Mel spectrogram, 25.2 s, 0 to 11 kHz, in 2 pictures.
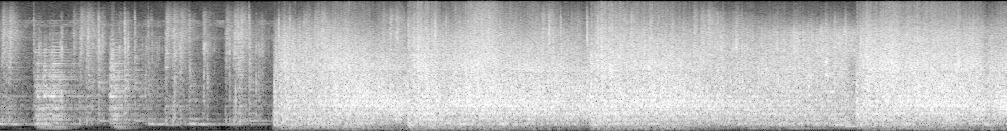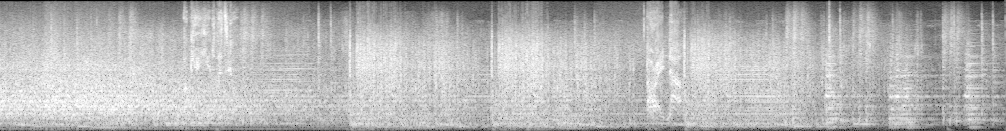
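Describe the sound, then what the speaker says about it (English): Howitzer artillery fire in a 1978 Vietnam War film, a loud, sustained barrage of heavy booms and rumbling blasts under shouted dialogue, continuing for most of the scene. "Let's get moving before old Lodass opens up with his howitzers"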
